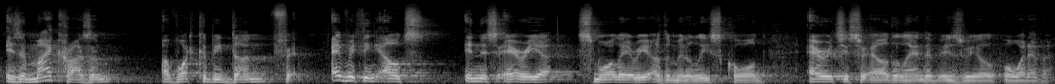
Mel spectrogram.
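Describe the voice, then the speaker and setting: An older man as a guest expert in an interview, answering in a measured, argumentative way that builds to emphatic points. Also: on the low side, roomy sound.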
